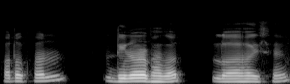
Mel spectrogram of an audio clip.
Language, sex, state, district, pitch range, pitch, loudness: Assamese, male, Assam, Sonitpur, 135-155 Hz, 145 Hz, -18 LUFS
